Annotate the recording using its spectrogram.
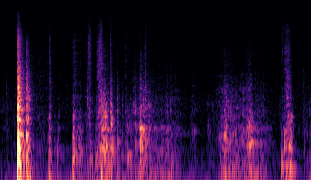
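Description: A painted cabinet door pushed shut with one sharp knock about a third of a second in, followed by quieter knocks and handling noise, and another knock shortly before the end.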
